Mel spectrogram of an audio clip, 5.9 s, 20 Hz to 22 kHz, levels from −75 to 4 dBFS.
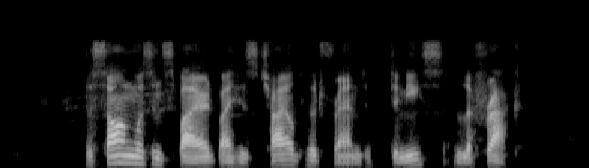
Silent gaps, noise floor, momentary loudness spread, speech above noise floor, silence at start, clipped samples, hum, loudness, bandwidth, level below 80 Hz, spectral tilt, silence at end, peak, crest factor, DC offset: none; -83 dBFS; 15 LU; 61 dB; 0.85 s; under 0.1%; none; -22 LUFS; 8.4 kHz; -68 dBFS; -4 dB/octave; 0.85 s; -2 dBFS; 22 dB; under 0.1%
